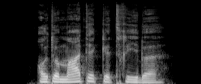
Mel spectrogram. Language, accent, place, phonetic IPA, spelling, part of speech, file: German, Germany, Berlin, [aʊ̯toˈmaːtɪkɡəˌtʁiːbə], Automatikgetriebe, noun, De-Automatikgetriebe.ogg
- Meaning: automatic transmission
